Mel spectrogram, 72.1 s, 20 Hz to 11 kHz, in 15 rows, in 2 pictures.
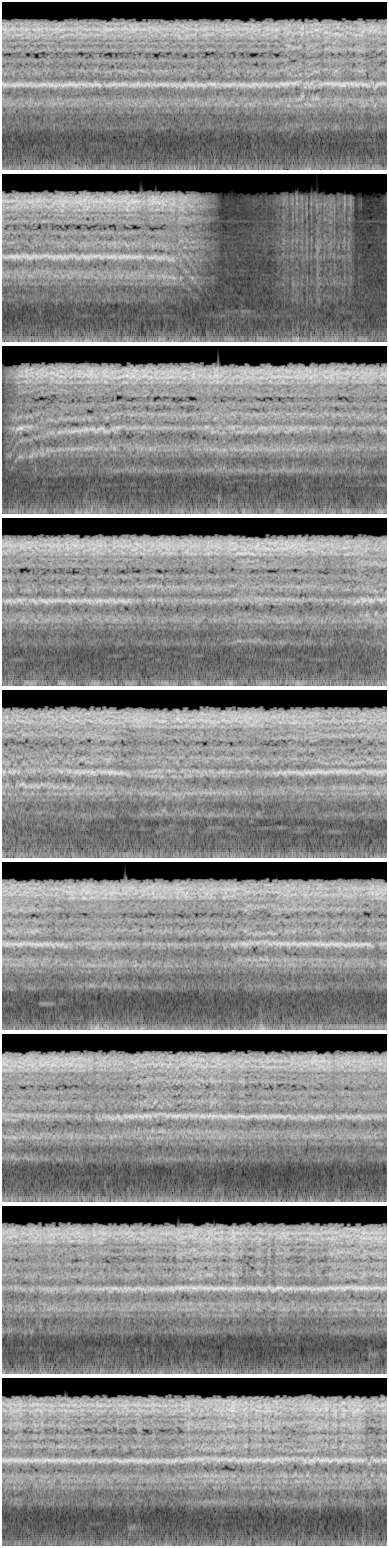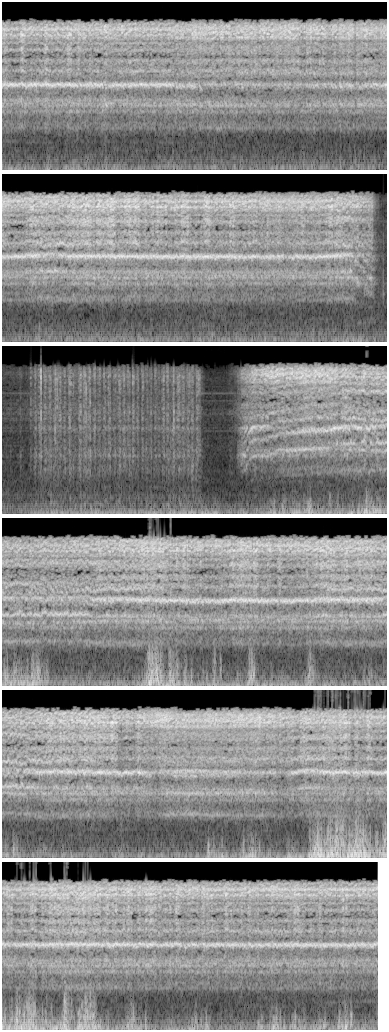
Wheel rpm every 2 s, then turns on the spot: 200, 200, 200, 110, 40, 180, 200, 200, 200, 200, 200, 200, 200, 200, 200, 200, 200, 200, 200, 200, 200, 200, 200, 200, 200, 200, 90, 40, 170, 200, 200, 200, 200, 200, 200, 200.
52-56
